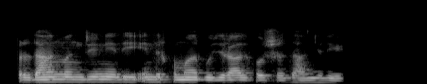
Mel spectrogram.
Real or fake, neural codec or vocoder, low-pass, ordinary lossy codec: fake; autoencoder, 48 kHz, 128 numbers a frame, DAC-VAE, trained on Japanese speech; 5.4 kHz; AAC, 32 kbps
